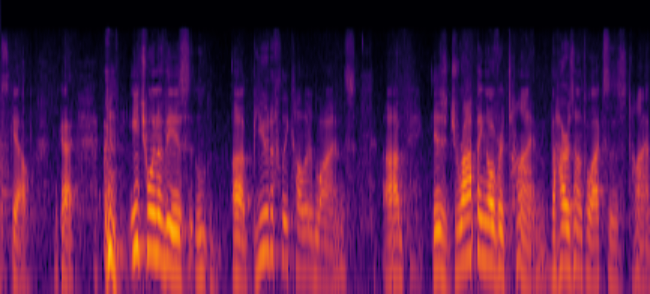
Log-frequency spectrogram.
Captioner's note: cough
